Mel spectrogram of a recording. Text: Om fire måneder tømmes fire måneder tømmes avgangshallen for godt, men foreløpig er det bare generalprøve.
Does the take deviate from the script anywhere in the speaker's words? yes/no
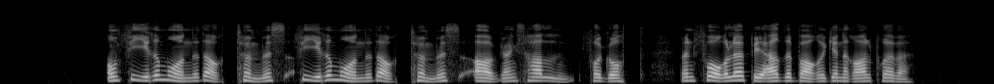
no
